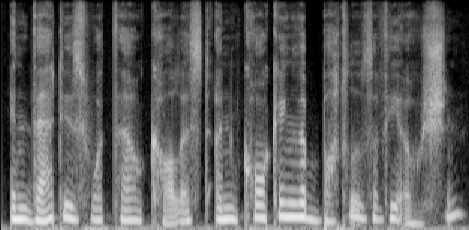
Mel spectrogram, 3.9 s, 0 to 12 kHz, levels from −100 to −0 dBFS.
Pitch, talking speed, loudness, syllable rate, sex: 160 Hz, 185 wpm, -18 LUFS, 4.7 syllables/s, male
